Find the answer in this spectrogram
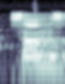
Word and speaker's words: Psalms: to Brocklehurst that the Psalms are not interesting. Jane বলল Psalms, P-S-A-L-M-S, P এর pronunciationটা unpronounced রয়েছে।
